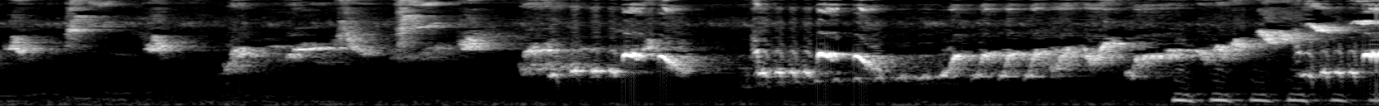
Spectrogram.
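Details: White-rumped shama (Copsychus malabaricus) sings a rich, varied run of quick whistles, chattering trills and rising slurs, about one phrase a second; a lower pulsing buzz joins near the end.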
